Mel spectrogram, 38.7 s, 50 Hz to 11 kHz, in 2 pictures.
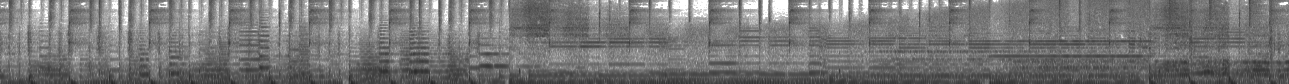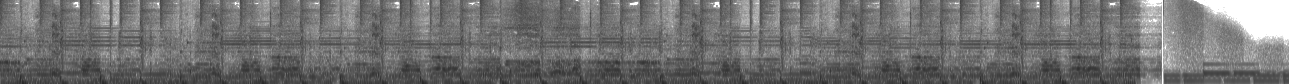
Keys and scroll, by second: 15.4 Delete, 33.2 alt+q.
